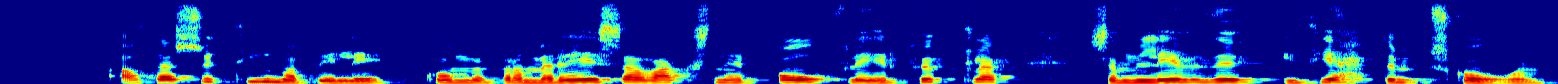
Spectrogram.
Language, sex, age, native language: Icelandic, female, 30-39, Icelandic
